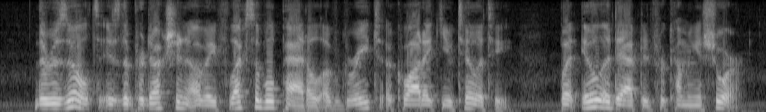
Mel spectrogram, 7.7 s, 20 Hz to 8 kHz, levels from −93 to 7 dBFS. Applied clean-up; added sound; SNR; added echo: none; none; none; none.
